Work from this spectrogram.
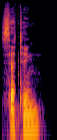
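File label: "setting", British English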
